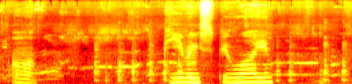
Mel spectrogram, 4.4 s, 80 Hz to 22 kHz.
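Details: A rooster crows in two drawn-out, strongly harmonic notes with a brief break between, on a warm, sunny 22 April 2024 morning as hens walk about; a man talks quietly before and after.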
